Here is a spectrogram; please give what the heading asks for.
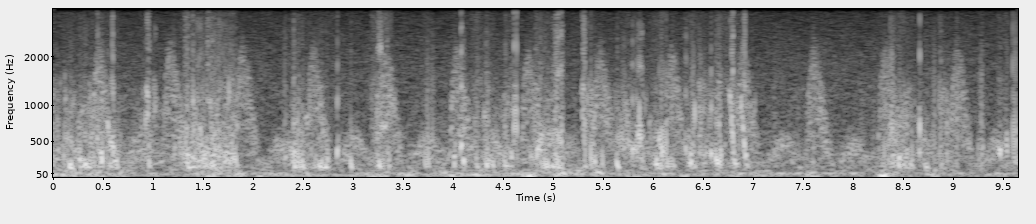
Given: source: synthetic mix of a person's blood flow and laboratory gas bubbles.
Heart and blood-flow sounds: Doppler ultrasound of blood flow; subclavian vein
0.00-0.69 s: bubbles
0.86-1.06 s: bubbles
1.18-1.86 s: bubbles
2.30-2.90 s: bubbles
2.95-3.04 s: bubbles
3.18-3.40 s: bubbles
3.68-3.80 s: bubbles
3.98-5.10 s: bubbles
5.27-5.54 s: bubbles
5.60-6.25 s: bubbles
6.30-7.03 s: bubbles
8.25-9.09 s: bubbles
9.24-9.33 s: bubbles
9.44-9.66 s: bubbles
From the record:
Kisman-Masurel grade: 444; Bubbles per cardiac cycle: continuous sound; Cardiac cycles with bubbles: 100%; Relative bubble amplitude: maximal (0.775 to 0.999); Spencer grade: 4 (maximum detectable bubble signal sounding continuously throughout systole and diastole of every cardiac period, and overriding the amplitude of the normal cardiac signals); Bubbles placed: anywhere in the cardiac cycle

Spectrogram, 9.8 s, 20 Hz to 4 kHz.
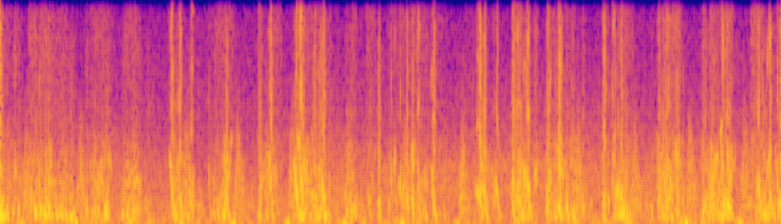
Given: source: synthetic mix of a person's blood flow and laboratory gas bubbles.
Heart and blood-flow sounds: Doppler ultrasound of blood flow; subclavian vein
0.00-0.28 s: bubbles
0.35-0.96 s: bubbles
1.06-1.42 s: bubbles
1.50-1.78 s: bubbles
2.09-2.45 s: bubbles
2.58-2.94 s: bubbles
3.23-3.53 s: bubbles
3.62-4.17 s: bubbles
4.30-4.46 s: bubbles
4.56-4.79 s: bubbles
4.81-5.59 s: bubbles
5.90-6.28 s: bubbles
6.38-6.73 s: bubbles
6.80-7.32 s: bubbles
7.50-7.92 s: bubbles
8.12-8.57 s: bubbles
8.73-9.22 s: bubbles
9.37-9.77 s: bubbles
From the record:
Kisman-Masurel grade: 343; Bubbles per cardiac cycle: rolling drumbeat, 9 or more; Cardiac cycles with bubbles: 100%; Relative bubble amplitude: loud (0.450 to 0.775); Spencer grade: 3 (all of the cardiac periods contain showers or single bubble signals, but not dominating or overriding the cardiac motion signals); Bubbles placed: anywhere in the cardiac cycle

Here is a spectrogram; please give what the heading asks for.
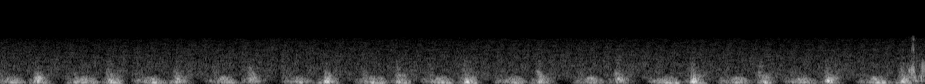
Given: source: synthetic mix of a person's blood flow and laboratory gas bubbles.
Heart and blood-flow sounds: Doppler ultrasound of blood flow; precordium
9.06-9.26 s: bubbles
From the record:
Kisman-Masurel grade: 211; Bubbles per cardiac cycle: several, 3 to 8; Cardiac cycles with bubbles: 1 to 10%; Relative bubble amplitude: barely perceptible (0.100 to 0.250); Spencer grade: 1 (occasional bubble signal discernible with the cardiac motion signal, with majority of cardiac periods free of bubbles); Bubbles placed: anywhere in the cardiac cycle

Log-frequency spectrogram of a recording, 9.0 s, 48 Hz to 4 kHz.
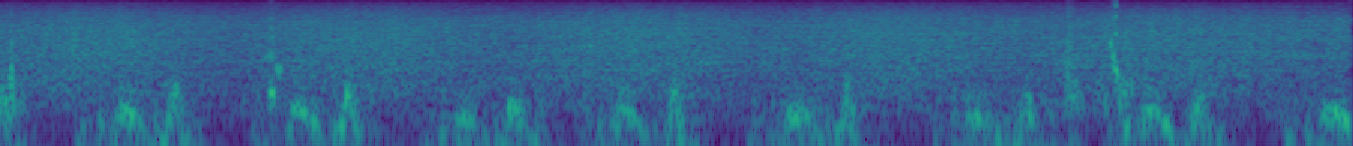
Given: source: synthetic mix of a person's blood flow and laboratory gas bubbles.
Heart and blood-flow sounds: Doppler ultrasound of blood flow; precordium
0.03-0.20 s: bubbles
1.80-1.91 s: bubbles
7.08-7.61 s: bubbles
From the record:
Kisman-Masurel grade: 123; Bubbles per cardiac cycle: 1 to 2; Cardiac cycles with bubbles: 10 to 50%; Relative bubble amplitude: loud (0.450 to 0.775); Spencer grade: 2 (many but less than half of the cardiac periods contain bubble signals, singularly or in groups); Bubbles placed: anywhere in the cardiac cycle

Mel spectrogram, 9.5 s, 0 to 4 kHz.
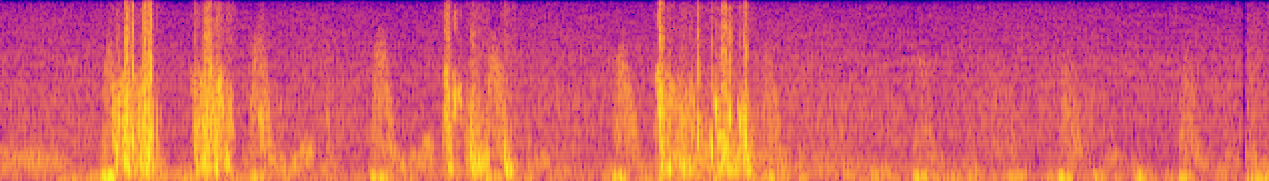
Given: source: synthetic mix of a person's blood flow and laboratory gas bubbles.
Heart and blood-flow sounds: Doppler ultrasound of blood flow; subclavian vein
0.80-1.21 s: bubbles
1.42-1.76 s: bubbles
1.93-1.99 s: bubbles
3.30-3.67 s: bubbles
3.75-3.87 s: bubbles
4.88-5.64 s: bubbles
From the record:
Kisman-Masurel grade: 223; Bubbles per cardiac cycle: several, 3 to 8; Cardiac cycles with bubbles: 10 to 50%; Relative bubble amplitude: loud (0.450 to 0.775); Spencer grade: 2 (many but less than half of the cardiac periods contain bubble signals, singularly or in groups); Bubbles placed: anywhere in the cardiac cycle

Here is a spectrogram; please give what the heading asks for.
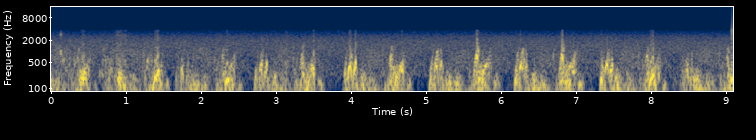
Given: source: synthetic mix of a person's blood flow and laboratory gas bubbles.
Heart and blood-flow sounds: Doppler ultrasound of blood flow; precordium
0.13-0.27 s: bubbles
0.66-1.05 s: bubbles
3.11-3.20 s: bubbles
From the record:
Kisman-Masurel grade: 121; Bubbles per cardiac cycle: 1 to 2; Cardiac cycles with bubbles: 10 to 50%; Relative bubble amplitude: barely perceptible (0.100 to 0.250); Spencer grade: 2 (many but less than half of the cardiac periods contain bubble signals, singularly or in groups); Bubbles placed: only in the low amplitude regions of the cardiac cycle

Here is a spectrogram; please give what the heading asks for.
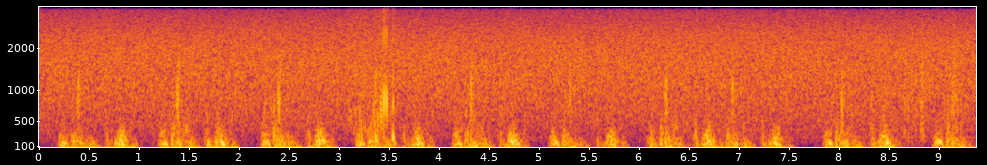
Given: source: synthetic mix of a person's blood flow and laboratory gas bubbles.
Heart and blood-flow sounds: Doppler ultrasound of blood flow; precordium
3.07-3.60 s: bubbles
From the record:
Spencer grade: 2 (many but less than half of the cardiac periods contain bubble signals, singularly or in groups); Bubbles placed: only in the low amplitude regions of the cardiac cycle

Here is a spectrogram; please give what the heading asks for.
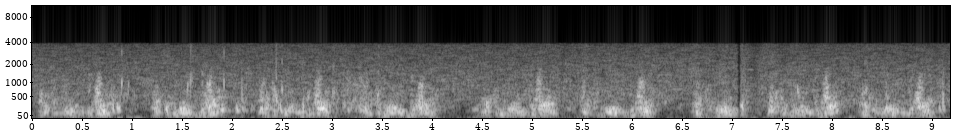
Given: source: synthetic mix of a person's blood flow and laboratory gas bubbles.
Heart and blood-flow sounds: Doppler ultrasound of blood flow; precordium
0.75-1.06 s: bubbles
1.30-1.40 s: bubbles
1.51-1.67 s: bubbles
1.89-1.96 s: bubbles
2.02-2.17 s: bubbles
2.31-2.77 s: bubbles
2.98-3.38 s: bubbles
3.42-3.50 s: bubbles
7.62-7.71 s: bubbles
7.91-7.98 s: bubbles
8.30-8.38 s: bubbles
8.49-8.60 s: bubbles
9.05-9.19 s: bubbles
From the record:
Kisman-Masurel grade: 232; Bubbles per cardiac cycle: several, 3 to 8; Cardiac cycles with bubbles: 50 to 99%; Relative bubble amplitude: moderate (0.250 to 0.450); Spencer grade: 3 (all of the cardiac periods contain showers or single bubble signals, but not dominating or overriding the cardiac motion signals); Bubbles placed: only in the low amplitude regions of the cardiac cycle

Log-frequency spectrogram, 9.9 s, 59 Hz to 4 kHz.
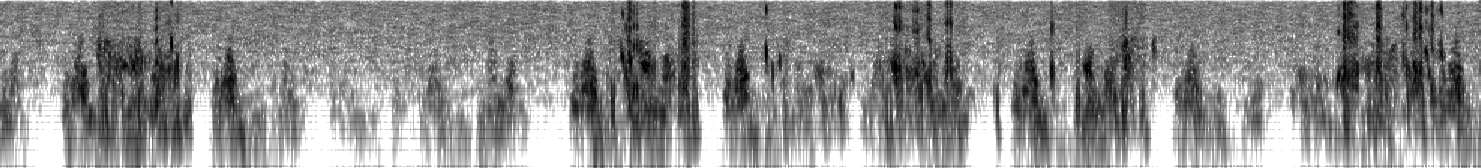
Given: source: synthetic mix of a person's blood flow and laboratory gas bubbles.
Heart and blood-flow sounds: Doppler ultrasound of blood flow; precordium
0.62-1.30 s: bubbles
4.04-4.70 s: bubbles
5.08-5.28 s: bubbles
5.38-5.71 s: bubbles
5.84-6.51 s: bubbles
6.62-6.71 s: bubbles
6.99-7.07 s: bubbles
7.15-7.73 s: bubbles
8.60-9.66 s: bubbles
9.86-9.88 s: bubbles
From the record:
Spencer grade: 3 (all of the cardiac periods contain showers or single bubble signals, but not dominating or overriding the cardiac motion signals); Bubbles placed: only in the low amplitude regions of the cardiac cycle

